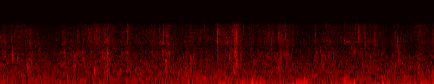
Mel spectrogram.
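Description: Dog splashing in the shallow water of a plastic kiddie pool, pawing at it in quick irregular splashes, with wind rumbling on the microphone.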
